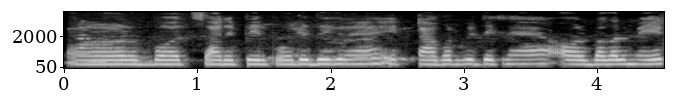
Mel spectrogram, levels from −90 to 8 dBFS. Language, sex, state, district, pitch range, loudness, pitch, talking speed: Hindi, female, Bihar, Kishanganj, 220-235 Hz, -17 LUFS, 225 Hz, 255 wpm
